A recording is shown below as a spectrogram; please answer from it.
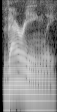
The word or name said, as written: varyingly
